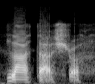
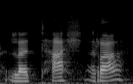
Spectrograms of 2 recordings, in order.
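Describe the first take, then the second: First: "La tashra" stressed at the front, falling; correct emphasis. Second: "la tashra" stressed on the wrong syllable; "la tashra" with the stress misplaced, rising at the end; wrong emphasis. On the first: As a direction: lean on "La", let "tashra" fall away. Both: Shown as a demonstration. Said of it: "put the emphasis on the wrong thing".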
